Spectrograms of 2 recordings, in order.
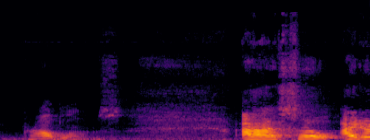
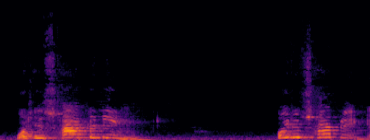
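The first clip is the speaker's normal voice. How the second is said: much higher, squeaky disbelief; incredulous squeak; faster than usual. Retold or imitated. Narrator reliving her confusion at the shift, squeaking. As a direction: let the voice shoot up in bewilderment. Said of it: "And I'm like".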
